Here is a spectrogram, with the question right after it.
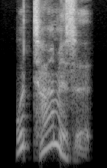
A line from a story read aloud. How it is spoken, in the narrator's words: Alibi asked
